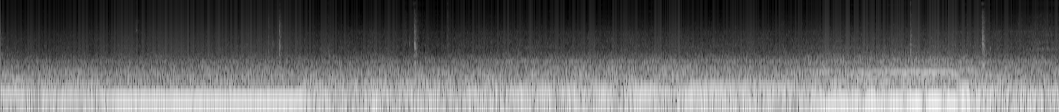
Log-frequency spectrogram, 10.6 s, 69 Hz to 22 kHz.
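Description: A 2025 Ford Ranger Raptor with a 3-liter EcoBoost engine accelerates hard from inside the cab, its engine note climbing and dropping through several paddle-shifted gear changes, loud and close with no talk.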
